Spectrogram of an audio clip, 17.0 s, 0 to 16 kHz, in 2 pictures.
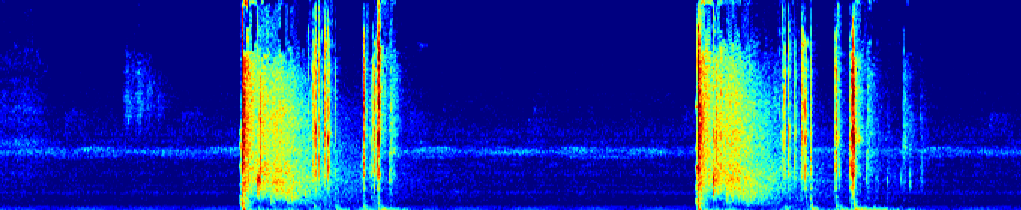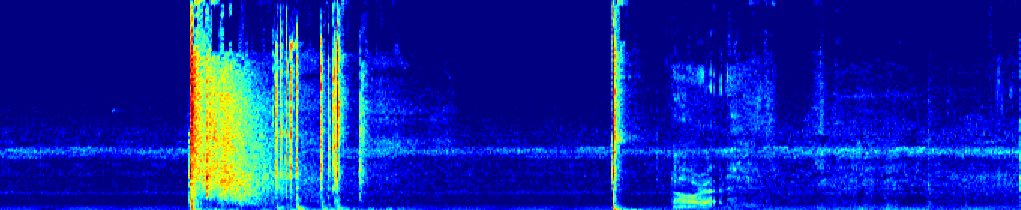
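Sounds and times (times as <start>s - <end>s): rifle shots: 2.0s - 3.4s, 5.8s - 7.5s, 10.1s - 11.4s.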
